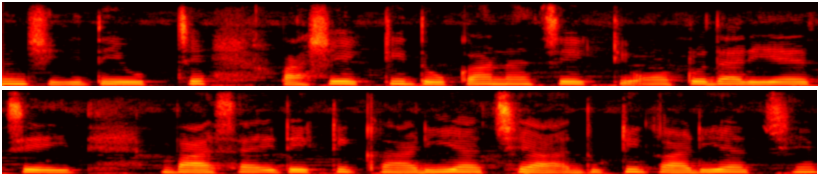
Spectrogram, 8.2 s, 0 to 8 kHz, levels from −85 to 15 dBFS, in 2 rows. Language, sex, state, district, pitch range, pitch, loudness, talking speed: Bengali, female, West Bengal, Kolkata, 215-230 Hz, 225 Hz, -27 LUFS, 160 wpm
